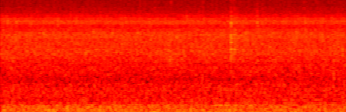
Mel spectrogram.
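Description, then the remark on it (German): Steady, soft rain falling continuously, a fine even hiss of drops with no voices or other distinct sounds, fairly quiet and uniform throughout. “Und es regnet.”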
